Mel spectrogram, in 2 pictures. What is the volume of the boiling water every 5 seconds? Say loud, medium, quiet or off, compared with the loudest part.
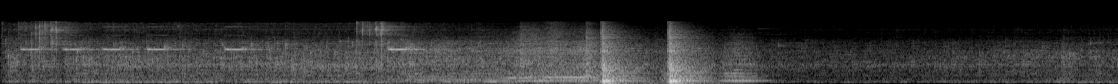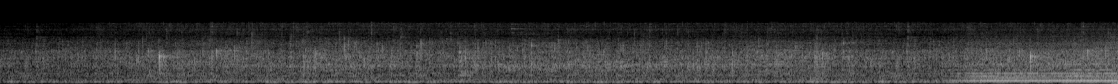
loud, medium, loud, loud, loud.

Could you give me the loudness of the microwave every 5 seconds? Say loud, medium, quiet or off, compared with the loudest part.
medium, loud, off, off, medium.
